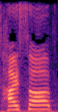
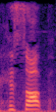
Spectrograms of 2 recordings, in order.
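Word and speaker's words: hyssop: to you about so this is high sop or hysop ing on how you pronounce it so this is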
